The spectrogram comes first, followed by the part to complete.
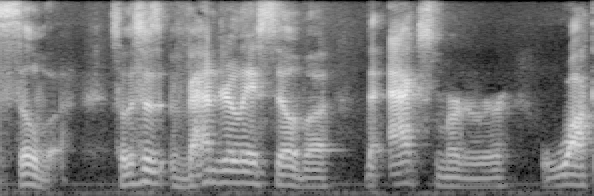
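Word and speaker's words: Wanderlei: And if you look a little higher right here, it says Wanderlay, which is actually pronounced Vanderlay. And then this over here says Silva. So this is Vanderlay Silva, the axe murderer.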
